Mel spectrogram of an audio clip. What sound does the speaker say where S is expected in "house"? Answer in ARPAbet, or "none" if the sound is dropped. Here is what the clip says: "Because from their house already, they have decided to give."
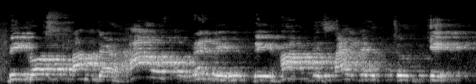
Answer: none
